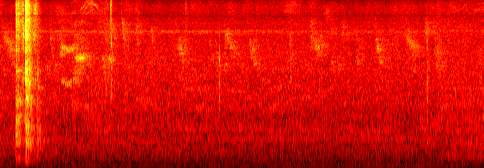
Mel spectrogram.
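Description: A stainless steel pot lid clinks once as it is set down on the pot, then faint bird chirps sound over a quiet background.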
